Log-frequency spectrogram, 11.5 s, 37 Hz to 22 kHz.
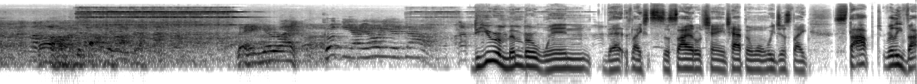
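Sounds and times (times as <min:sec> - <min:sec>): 
laughter: 0:00.0 - 0:09.3
speech: 0:00.5 - 0:02.2, 0:03.0 - 0:11.4
telephone bell ringing: 0:00.8 - 0:03.8, 0:05.1 - 0:07.4.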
